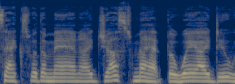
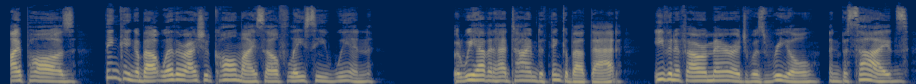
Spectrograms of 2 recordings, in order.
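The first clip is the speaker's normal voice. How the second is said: plain reading voice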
